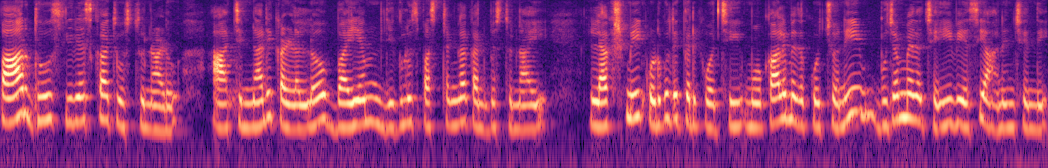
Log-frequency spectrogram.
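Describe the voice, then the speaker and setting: Woman calmly narrating a novel. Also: a little high, brisk. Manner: calm, even storytelling. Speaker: audiobook narrator. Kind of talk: scripted narration. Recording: dull lo-fi recording.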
